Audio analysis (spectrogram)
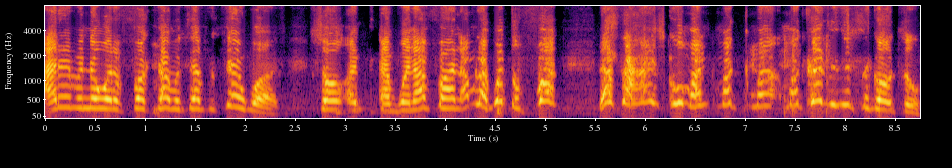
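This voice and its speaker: A man with a Haitian accent talks at a moderate pace. His pitch is extremely high, with very wide swings. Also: dry, close sound with no echo. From Brooklyn, New York (Crown Heights), born in Haiti. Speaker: documentary producer. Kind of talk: casual interview. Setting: live stream.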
